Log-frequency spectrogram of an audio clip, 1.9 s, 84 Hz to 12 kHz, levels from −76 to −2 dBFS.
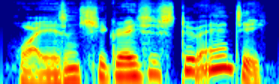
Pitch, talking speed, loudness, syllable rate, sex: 130 Hz, 195 wpm, -18 LUFS, 5.2 syllables/s, male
